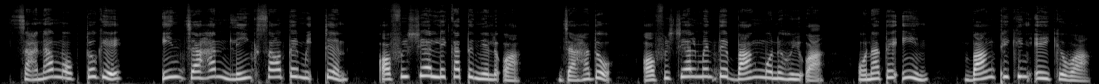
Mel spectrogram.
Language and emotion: Santali, fearful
